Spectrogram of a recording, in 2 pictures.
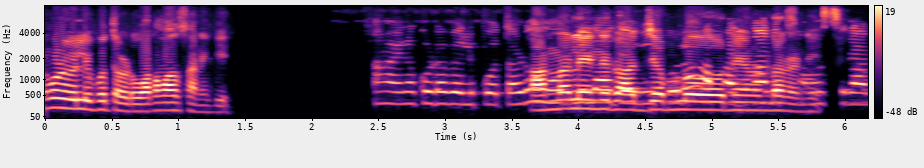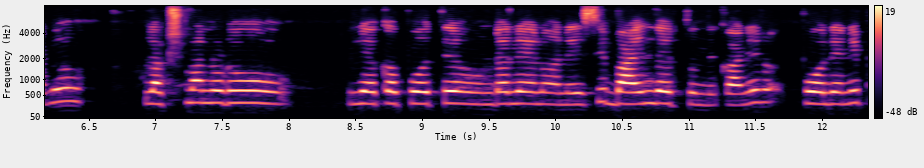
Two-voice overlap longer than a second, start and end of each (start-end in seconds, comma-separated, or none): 3.7-5.8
